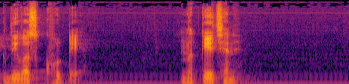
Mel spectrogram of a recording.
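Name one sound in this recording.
A man speaks calmly into a microphone in short bursts.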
